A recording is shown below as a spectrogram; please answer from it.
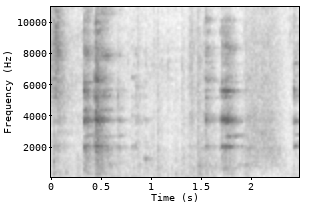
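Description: Hard containers clinking while being handled on a desk: two clinks, about half a second in and near the end, each ringing briefly.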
